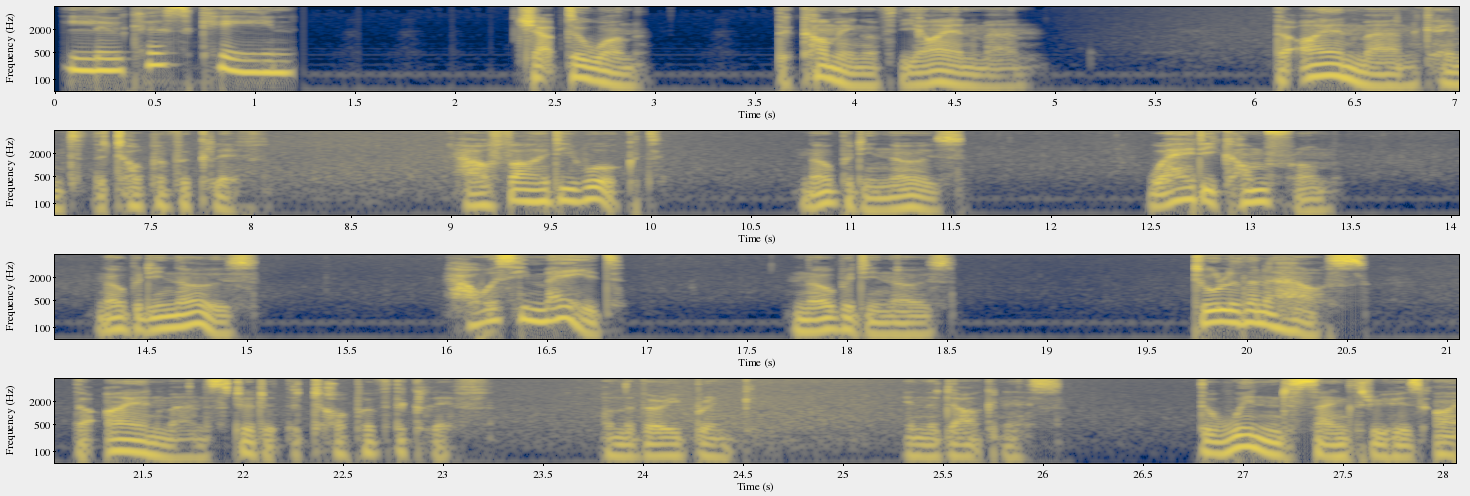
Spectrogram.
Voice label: Narration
